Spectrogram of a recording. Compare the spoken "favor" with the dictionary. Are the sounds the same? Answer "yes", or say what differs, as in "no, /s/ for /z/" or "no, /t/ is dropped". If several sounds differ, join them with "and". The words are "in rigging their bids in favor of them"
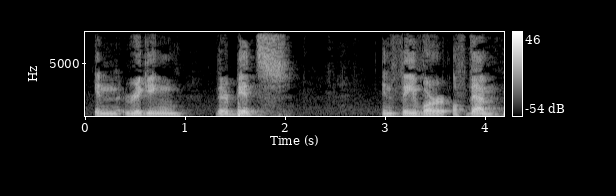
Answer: yes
